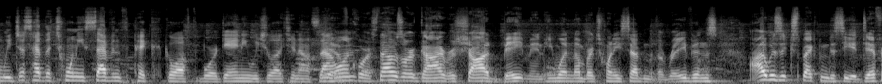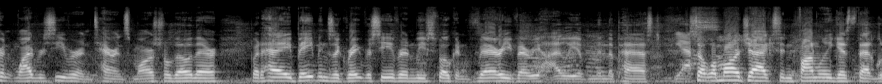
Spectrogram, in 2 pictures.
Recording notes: We recorded this episode LIVE during the NFL draft from the basement of my dorm in Wiley Hall at Purdue University where we could get live reactions to draft picks.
